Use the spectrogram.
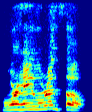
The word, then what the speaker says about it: Jorge Lorenzo: it in English but the proper Spanish way of saying the Z is like a th so it's really Jorge Loreno that's the proper Spanish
